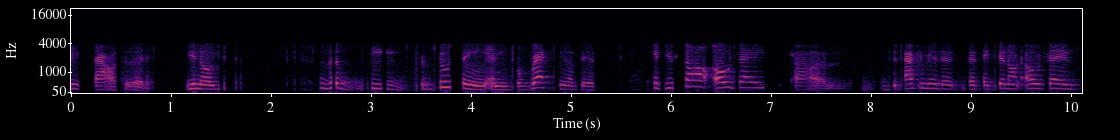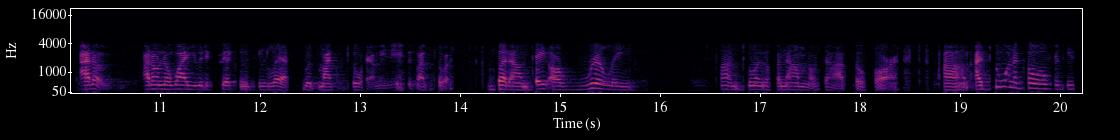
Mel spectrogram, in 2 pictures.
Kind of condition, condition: link, phone line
